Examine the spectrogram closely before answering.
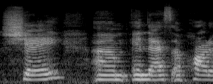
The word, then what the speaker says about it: Chae: princess Shea so uh c-h-a-e is pronounced Shea um and that's a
